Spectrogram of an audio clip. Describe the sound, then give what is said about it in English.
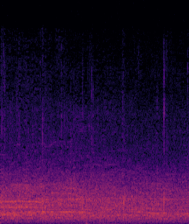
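Steady crowd applause fills an arena at a basketball game as both teams make a mass substitution, a dense, even wash of clapping with a low murmur of voices underneath, holding at a moderate level throughout. “Here comes the mass substitution and the round of applause.”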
